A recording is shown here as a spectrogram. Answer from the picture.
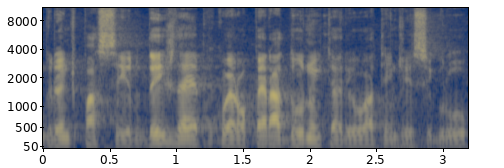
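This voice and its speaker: A man with a plain, everyday voice talks at a medium pitch with ordinary pitch variation. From Ceará, Brazil (Sertão Central). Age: 40s. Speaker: car dealership co-owner. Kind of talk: podcast interview.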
